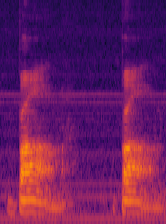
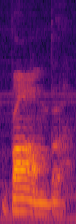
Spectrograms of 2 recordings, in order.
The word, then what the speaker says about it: bomb: the first word is Bom Bom bo and B so we don't say bomba bomba that's not right the B is silent we say Bom so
